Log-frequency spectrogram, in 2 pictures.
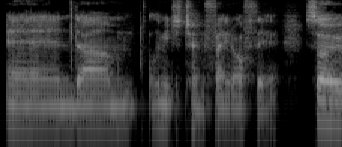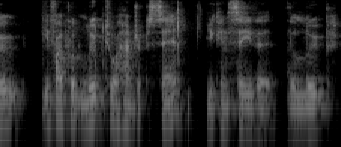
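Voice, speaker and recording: A man giving a casual, step-by-step music software tutorial in an explanatory way. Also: on the low side, steady tone, measured pace, a little hiss or hum. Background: musical instrument notes from demonstrations.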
